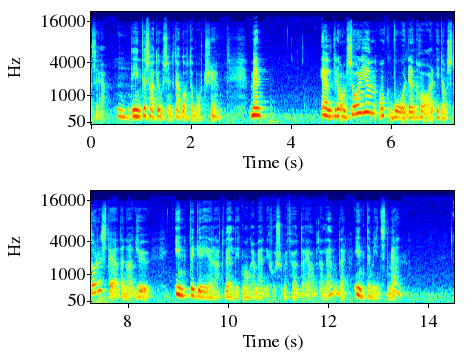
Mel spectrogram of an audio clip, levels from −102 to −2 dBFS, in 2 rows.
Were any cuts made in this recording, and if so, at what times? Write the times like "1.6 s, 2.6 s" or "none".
none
